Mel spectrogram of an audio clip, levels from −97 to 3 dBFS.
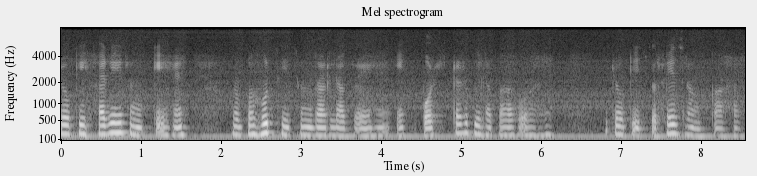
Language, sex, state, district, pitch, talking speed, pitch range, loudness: Hindi, female, Uttar Pradesh, Varanasi, 165 Hz, 175 wpm, 150-180 Hz, -21 LUFS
